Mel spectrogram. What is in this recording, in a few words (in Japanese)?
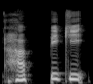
"happiki", Japanese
